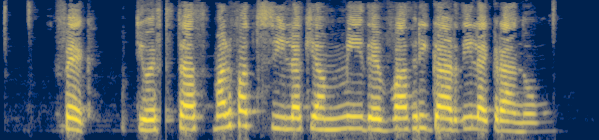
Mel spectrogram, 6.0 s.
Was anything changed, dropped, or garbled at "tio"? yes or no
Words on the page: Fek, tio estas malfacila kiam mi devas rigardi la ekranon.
no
